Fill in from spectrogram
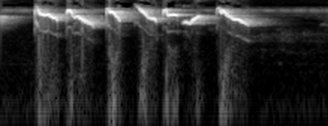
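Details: Short burst of wild white-eye song, meant to get birds singing: six quick, bright, downslurred whistles tumbling in succession, then fading to near silence.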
